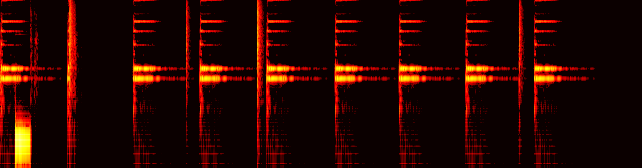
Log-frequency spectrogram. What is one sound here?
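Short electronic beeps count down, about once a second.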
